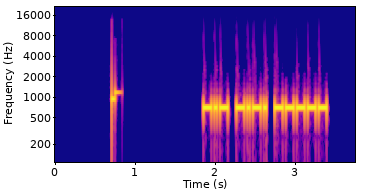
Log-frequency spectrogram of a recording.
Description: Morse code, heard as a keyed tone, about 34 wpm, 700 Hz. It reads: KC0
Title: USA Call Sign Prefixes - 35wpm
